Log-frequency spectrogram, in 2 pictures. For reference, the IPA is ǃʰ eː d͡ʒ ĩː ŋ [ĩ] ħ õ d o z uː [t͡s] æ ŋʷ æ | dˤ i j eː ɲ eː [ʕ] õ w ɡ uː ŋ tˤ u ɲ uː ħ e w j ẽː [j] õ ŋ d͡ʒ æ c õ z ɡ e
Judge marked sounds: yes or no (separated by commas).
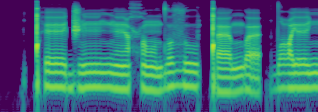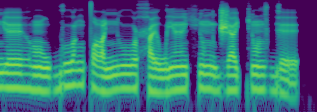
no, no, no, no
